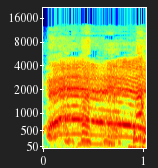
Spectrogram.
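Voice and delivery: high, drawn-out mock shout; hammed-up celebratory holler; Three Amigos cheer. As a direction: whoop it like a cartoon bandit. Mimics Three Amigos stereotype cheer.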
